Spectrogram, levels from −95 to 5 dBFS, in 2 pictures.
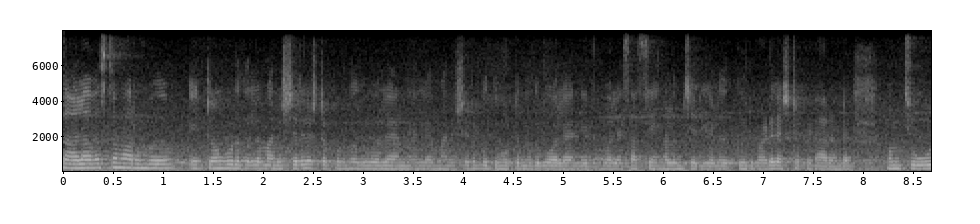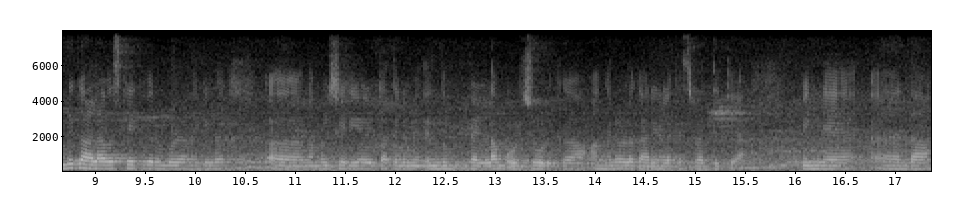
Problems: constant background noise, low volume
